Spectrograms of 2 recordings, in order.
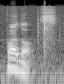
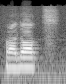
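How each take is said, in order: No difference in how they are said.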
